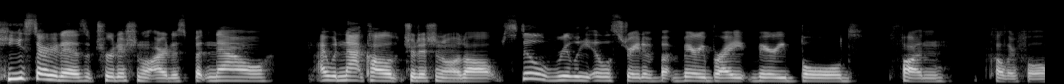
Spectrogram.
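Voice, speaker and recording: At a moderate pace, a woman with a normal speaking voice talks in a fairly low pitch with ordinary pitch variation. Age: 30s. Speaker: tattoo artist. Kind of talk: casual interview chat.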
